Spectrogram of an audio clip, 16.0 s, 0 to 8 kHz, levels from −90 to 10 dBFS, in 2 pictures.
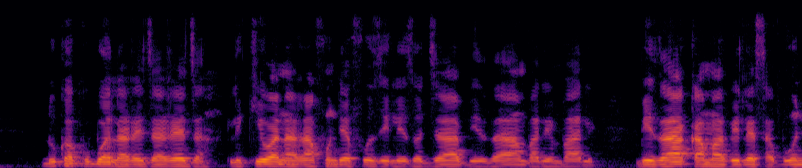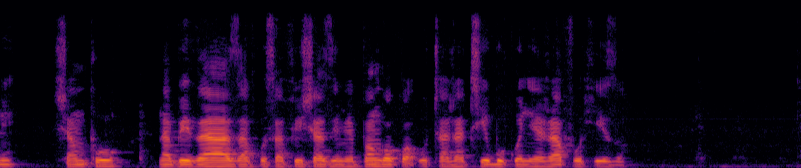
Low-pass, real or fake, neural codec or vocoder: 7.2 kHz; real; none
